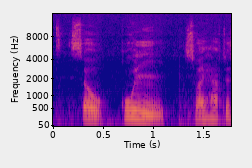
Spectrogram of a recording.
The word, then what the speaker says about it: قل: So the word قل, the qaf is heavy and the lam is light. So قل. So I have to say قو, not ko.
